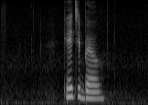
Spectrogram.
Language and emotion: Russian, neutral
